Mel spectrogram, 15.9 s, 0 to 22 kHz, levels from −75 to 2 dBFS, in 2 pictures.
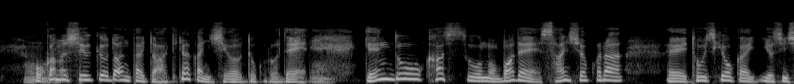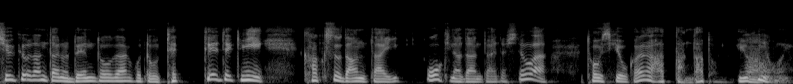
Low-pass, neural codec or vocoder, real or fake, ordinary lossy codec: none; codec, 16 kHz, 4 kbps, FunCodec, trained on LibriTTS, 50 frames a second; fake; none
